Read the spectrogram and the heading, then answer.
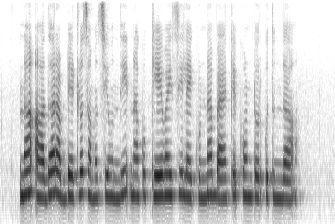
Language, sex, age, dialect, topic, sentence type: Telugu, female, 18-24, Utterandhra, banking, question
